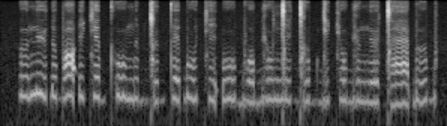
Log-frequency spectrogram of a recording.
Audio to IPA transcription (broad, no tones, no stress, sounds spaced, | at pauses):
ɯ n y ɗ ɯ b ɑ ʔ i c e b t̪ʰ u m i b ɡ͡ǀ ø b t̪ e ɓ u c i ʔ u b w o bʲ u ŋ͡ǀ i ɡ͡ǀ ɯ b ɟ i c u bʲ ɯ n̪ ø ɡ͡ǀ æ ɓ ɯ b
